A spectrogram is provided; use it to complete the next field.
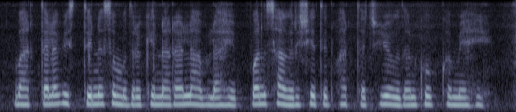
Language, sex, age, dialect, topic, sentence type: Marathi, female, 25-30, Standard Marathi, agriculture, statement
